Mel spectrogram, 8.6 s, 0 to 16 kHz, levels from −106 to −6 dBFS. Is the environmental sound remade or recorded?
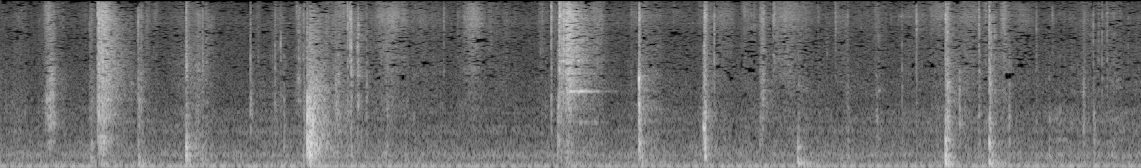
recorded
